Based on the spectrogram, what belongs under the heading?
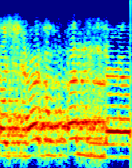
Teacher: وكما قلنا لما جاءت أن مساكنة وبعدها اللام أدغمت النون في اللام إدغاما كاملا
